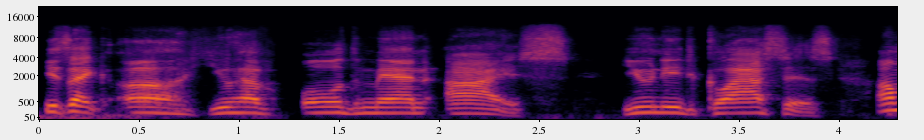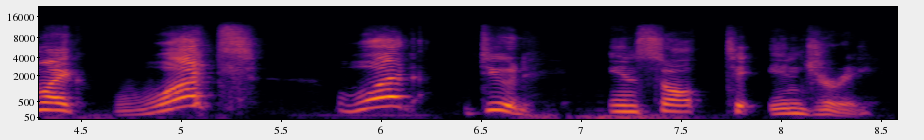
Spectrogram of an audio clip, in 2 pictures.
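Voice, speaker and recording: A man's voice: a little high, very animated, slow, fairly bright tone. A man in his forties telling a rambling, profane story in casual podcast chat, peppering it with "dude" and "man". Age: 40s. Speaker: podcast co-host.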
